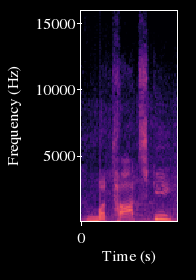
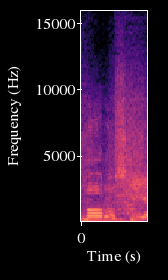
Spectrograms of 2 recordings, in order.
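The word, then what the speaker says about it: Moto-Ski: So is that how that's pronounced? Matoski? All right, so we got a 70 ski horse, 67 Polaris Colt, and a Matoski. No, it's pronounced Motoski.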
